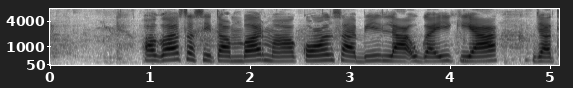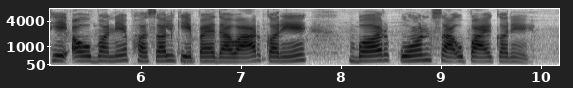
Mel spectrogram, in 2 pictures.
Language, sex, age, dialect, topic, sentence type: Chhattisgarhi, female, 51-55, Eastern, agriculture, question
